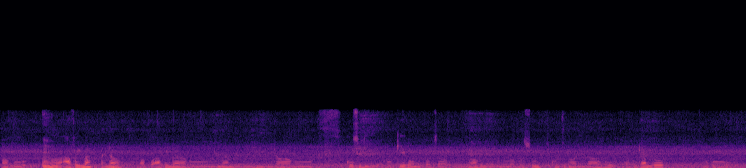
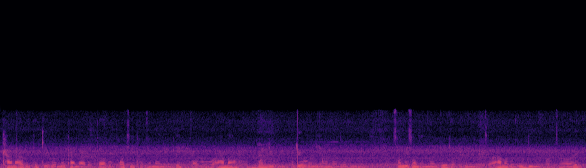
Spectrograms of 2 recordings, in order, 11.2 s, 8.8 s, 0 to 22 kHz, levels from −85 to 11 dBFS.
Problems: background sounds at intervals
